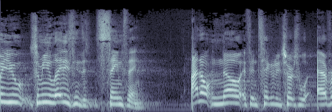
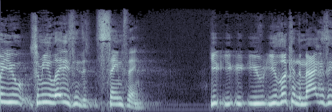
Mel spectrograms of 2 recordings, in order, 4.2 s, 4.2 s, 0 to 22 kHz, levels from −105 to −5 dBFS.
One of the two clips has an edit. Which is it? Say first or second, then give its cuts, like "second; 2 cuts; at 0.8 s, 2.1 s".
first; 1 cut; at 2.3 s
